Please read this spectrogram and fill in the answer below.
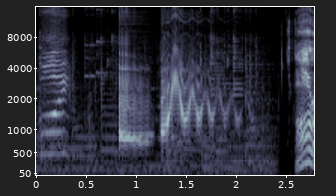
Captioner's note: obnoxious boinging continues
